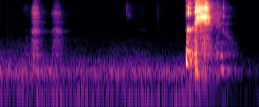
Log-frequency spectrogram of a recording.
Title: Hitchy Sneezes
